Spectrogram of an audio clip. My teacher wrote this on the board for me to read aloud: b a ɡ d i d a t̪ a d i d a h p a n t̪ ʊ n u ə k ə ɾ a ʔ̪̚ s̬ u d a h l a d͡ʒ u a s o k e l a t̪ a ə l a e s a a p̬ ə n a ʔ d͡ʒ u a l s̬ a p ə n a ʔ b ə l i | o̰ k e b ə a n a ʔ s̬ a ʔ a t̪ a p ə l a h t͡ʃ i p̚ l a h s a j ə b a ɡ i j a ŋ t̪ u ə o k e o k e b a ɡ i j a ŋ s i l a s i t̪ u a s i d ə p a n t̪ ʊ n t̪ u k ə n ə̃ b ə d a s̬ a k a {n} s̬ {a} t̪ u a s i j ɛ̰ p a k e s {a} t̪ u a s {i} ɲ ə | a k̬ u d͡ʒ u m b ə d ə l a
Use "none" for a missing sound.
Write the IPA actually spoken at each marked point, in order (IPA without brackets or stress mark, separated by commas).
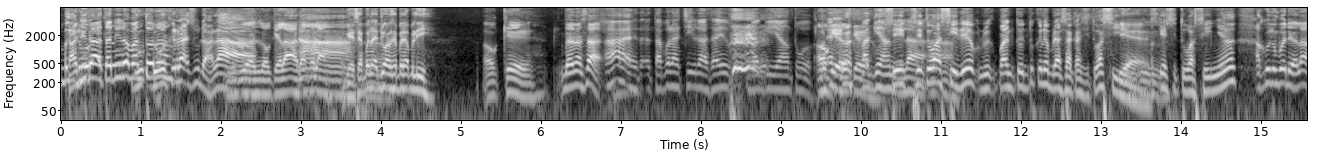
n, i, i, i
